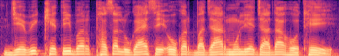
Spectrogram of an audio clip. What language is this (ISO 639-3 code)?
hne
